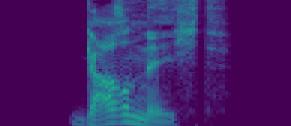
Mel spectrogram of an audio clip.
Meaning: not at all, not one bit, no way, never, in no manner
- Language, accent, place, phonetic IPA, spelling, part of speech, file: German, Germany, Berlin, [ˈɡaːɐ̯ nɪçt], gar nicht, phrase, De-gar nicht.ogg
